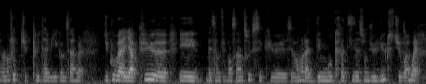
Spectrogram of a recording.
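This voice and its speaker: In a room with audible echo, a woman of medium pitch talks at a moderate pace with monotone, flat intonation. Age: 20s. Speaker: fashion student. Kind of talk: casual chat.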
